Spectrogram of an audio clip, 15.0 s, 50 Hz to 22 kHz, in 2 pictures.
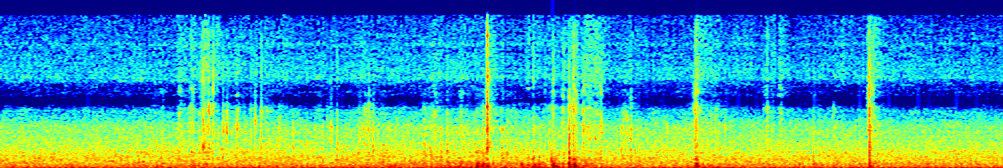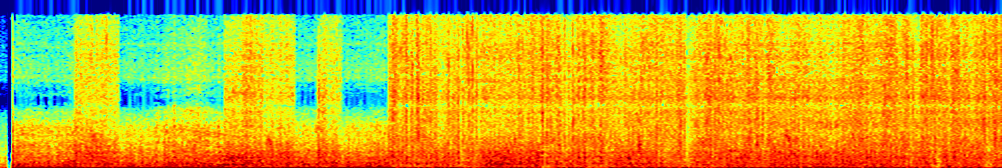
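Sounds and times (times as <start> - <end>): loud steady rumbling: 0.0 - 15.0.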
